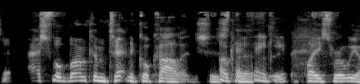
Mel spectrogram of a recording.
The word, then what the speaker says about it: Asheville-Buncombe Technical College: Tell me the name, because I know I'm going to mispronounce it. Asheville-Buncombe Technical College is the place where we are.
